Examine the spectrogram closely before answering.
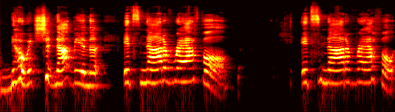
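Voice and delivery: loud, firm correction, dragged out slowly; insistent correction. Retold or imitated. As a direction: put your foot down on It's not a raffle. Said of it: "information that you go".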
